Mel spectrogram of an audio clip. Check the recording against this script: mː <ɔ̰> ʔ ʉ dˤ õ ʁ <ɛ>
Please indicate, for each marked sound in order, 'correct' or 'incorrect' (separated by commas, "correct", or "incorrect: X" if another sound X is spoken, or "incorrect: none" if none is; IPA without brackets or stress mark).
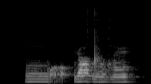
correct, incorrect: ɛ̃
